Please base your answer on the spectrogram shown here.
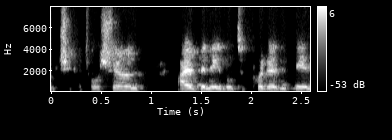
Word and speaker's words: Ruchika Tulshyan: start off a meeting, I'll make sure I'll pronounce my name, Ruchika Tulshyan.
